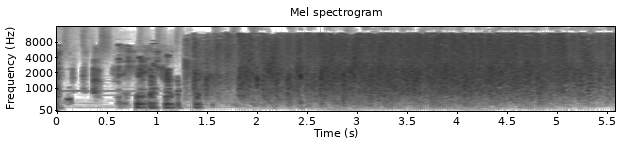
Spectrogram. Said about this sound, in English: Lots of applause. Everybody clap. I'm going to clap.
